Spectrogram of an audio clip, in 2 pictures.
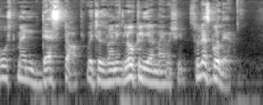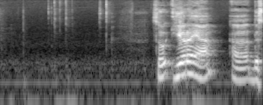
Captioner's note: keyboard clicking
